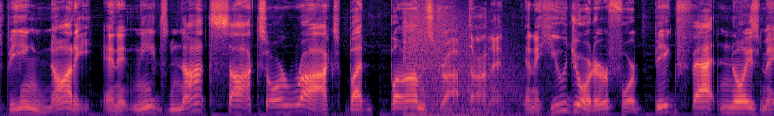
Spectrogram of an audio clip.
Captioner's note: bomb explodes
